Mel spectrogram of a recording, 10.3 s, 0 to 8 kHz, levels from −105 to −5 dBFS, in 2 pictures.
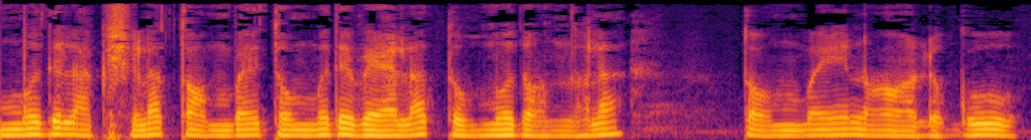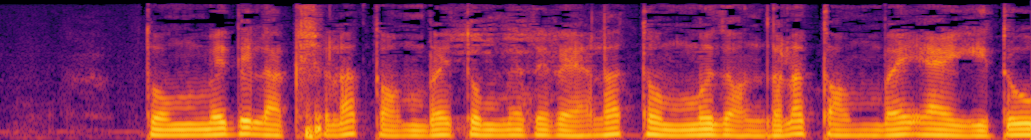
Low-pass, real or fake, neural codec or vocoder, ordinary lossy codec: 7.2 kHz; fake; codec, 16 kHz, 4 kbps, FreqCodec, larger model; MP3, 32 kbps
